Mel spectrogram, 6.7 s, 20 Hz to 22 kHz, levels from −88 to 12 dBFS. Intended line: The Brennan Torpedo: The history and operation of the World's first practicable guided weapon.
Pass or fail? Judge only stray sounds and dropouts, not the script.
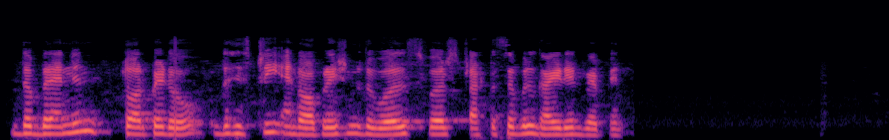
pass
